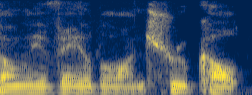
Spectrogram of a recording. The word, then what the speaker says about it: TRVEKVLT: And just to clarify for anybody listening who wasn't watching earlier, it's spelled TRVEKVLT, but pronounced True Cult, right?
